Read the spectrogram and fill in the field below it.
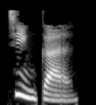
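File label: "竟敢", Mandarin Chinese; hsk; chinese-flashcards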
